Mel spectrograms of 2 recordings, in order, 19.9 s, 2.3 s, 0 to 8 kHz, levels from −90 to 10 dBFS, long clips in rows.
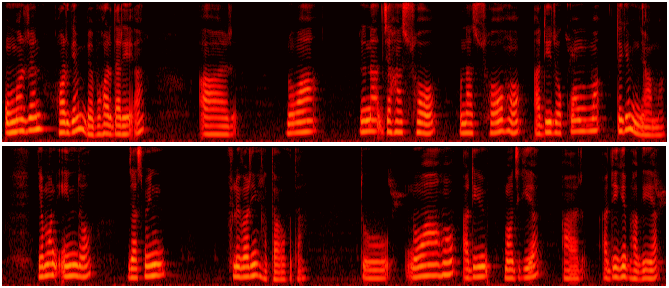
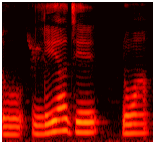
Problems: none marked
